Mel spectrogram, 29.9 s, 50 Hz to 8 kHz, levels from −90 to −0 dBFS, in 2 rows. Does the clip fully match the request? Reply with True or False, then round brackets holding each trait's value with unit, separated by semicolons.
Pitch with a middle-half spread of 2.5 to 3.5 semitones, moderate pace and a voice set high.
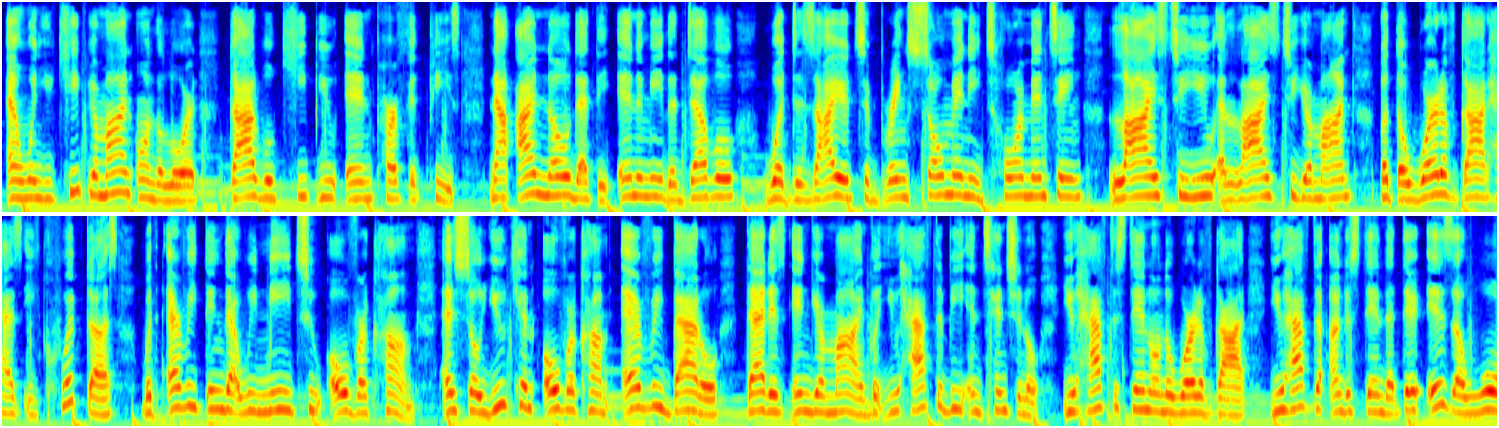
True (2.8 semitones; 180 wpm; 205 Hz)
